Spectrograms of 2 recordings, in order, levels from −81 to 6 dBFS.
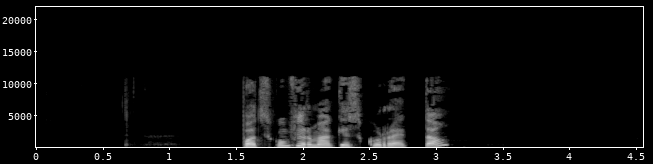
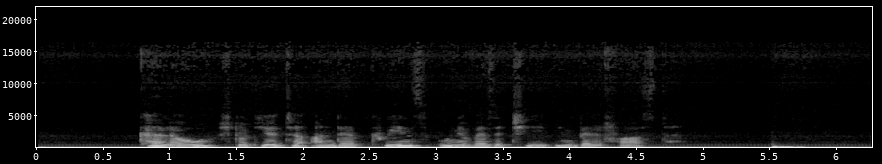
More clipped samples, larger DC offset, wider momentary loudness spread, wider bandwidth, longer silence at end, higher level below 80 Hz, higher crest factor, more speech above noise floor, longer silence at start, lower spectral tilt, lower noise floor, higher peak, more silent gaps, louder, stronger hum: neither; neither; second, 4 LU vs 10 LU; second, 11.5 kHz vs 16 kHz; first, 1.45 s vs 0.4 s; second, -68 dBFS vs -38 dBFS; first, 24 dB vs 18 dB; first, over 68 dB vs 27 dB; first, 1.55 s vs 0.05 s; second, -4.5 dB/octave vs -8.5 dB/octave; first, under -90 dBFS vs -54 dBFS; first, -2 dBFS vs -10 dBFS; neither; first, -23 LUFS vs -28 LUFS; neither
